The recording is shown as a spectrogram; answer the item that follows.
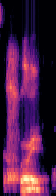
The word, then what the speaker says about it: crumb: they are always silent so the silent B so examples Crum lamb also comb there is a b at the end but we never hear it so that again they're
